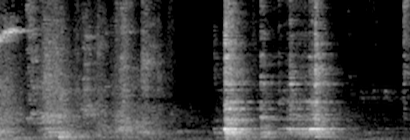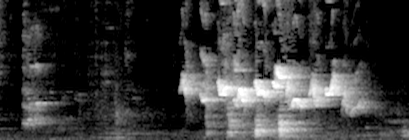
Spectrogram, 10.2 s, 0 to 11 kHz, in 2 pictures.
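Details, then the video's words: Caged ultramarine grosbeak, adult or its six-month-old young, gives a two-second run of sharp rapid chirping notes stepping up and down, preceded by clattering knocks and faint indoor noises. "azulão/ veja o 💯 pareia e seu filho com 6 meses"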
